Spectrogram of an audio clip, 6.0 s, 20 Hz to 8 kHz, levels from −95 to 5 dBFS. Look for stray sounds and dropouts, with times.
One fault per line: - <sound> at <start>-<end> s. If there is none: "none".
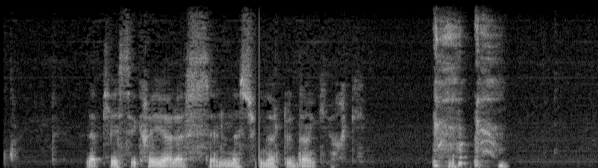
- dropout at 2.6-2.6 s
- cough at 4.3-5.1 s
